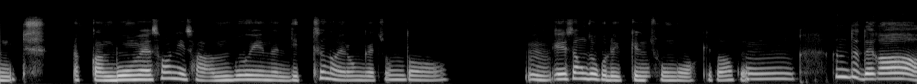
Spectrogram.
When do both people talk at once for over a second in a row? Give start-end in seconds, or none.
none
